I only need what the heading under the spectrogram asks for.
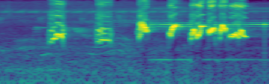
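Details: Red-whiskered bulbul song in the southern master style, played to excite caged birds and teach young birds: scattered bright notes, then a quick burst of five chirpy, slurred notes near the end.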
